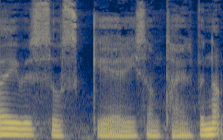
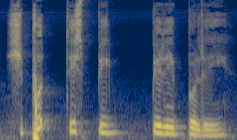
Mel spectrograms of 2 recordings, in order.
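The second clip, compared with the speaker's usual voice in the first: ordinary delivery, nothing marked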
